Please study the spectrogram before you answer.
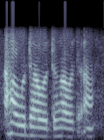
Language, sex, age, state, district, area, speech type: Kannada, female, 18-30, Karnataka, Udupi, rural, conversation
